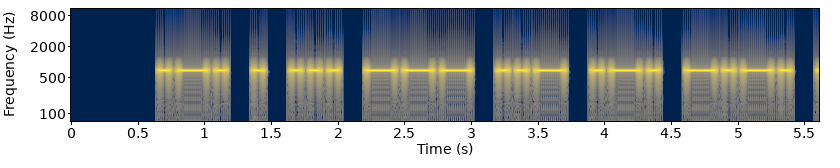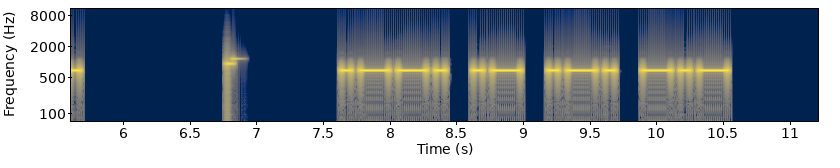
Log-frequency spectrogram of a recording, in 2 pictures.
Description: Morse code, heard as a keyed tone, about 17 wpm, 700 Hz. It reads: RESOURCE PARK
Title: Sentences from Top 1300 Words - New Word Drill - 17wpm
